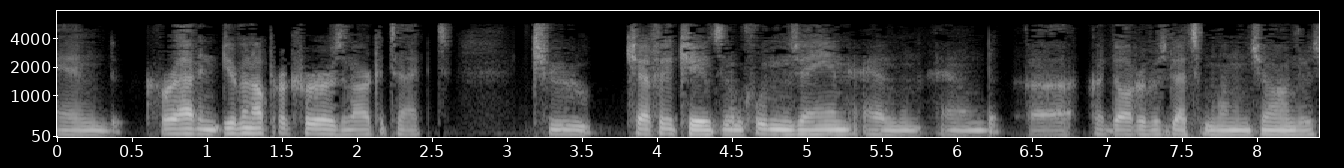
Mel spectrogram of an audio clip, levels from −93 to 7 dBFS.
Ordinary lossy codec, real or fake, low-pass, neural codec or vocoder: MP3, 24 kbps; fake; 7.2 kHz; codec, 16 kHz, 0.5 kbps, X-Codec, HuBERT features, trained on general audio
